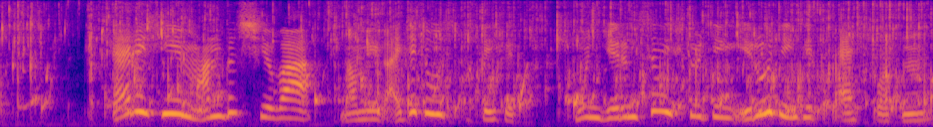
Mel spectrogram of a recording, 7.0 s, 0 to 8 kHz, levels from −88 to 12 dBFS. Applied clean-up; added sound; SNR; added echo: none; Drip / Trickle, dribble / Bathtub (filling or washing); 7 dB; none.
